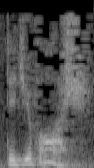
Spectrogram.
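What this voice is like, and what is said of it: Imitated strong German accent. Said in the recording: “he had the strong, strong, strong German accent that me and my brothers always imitated after”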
